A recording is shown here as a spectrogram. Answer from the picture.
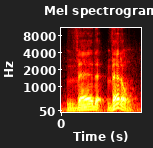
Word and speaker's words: Vedal: You pronounce Vidal so funny. Vidal? Vidal? How am I saying it wrong? Vedal. Oh, it's Vedal?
